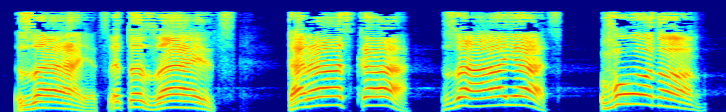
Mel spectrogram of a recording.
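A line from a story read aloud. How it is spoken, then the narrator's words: Shouting. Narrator (Russian): кричала Ольгушка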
